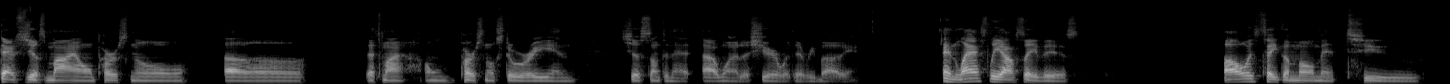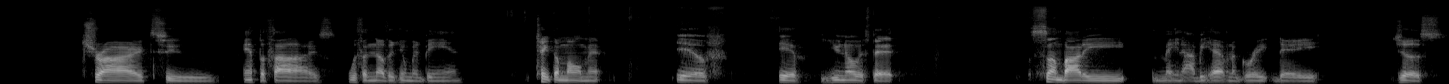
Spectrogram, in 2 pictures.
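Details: Speaker with lifelong occasional stammer, linked by the speaker to anxiety, fear of public speaking and depression; stuttering.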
